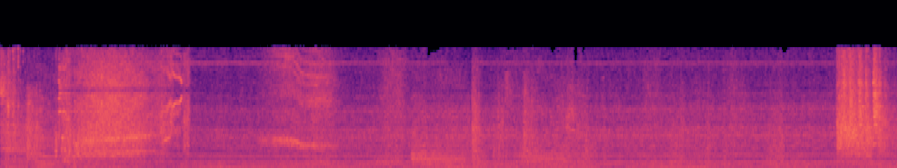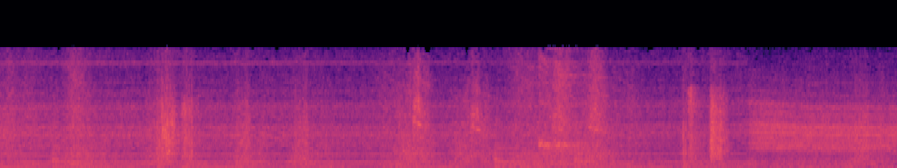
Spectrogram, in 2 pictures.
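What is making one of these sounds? A car engine roars at a steady high pitch at top speed.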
